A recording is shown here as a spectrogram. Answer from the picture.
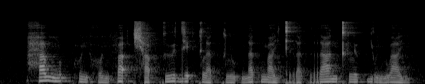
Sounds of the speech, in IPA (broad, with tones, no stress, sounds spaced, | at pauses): h a˥˩ w ŋ o˥˩ k̚ h u˨˩ n h o˩˦ n f a˦˥ ʔ t͡ɕʰ a˨˩ p̚ k ɯː˥˩ d e˥˩ ʔ k l a˨˩ t̚ k l u˨˩ ʔ n a˥˩ t̚ m a˧ j t r a˨˩ t̚ r aː˥˩ n kʰ l ɯ˦˥ k̚ j u˩˦ n w a˧ j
